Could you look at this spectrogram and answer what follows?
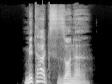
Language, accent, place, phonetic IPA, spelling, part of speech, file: German, Germany, Berlin, [ˈmɪtaːksˌzɔnə], Mittagssonne, noun, De-Mittagssonne.ogg
- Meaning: midday sun, noon sun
